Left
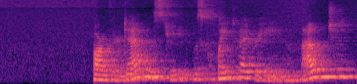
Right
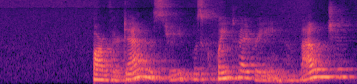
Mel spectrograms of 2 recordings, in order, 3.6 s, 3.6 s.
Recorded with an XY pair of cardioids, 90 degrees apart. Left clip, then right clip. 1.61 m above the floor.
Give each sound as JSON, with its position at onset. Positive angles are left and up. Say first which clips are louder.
{"t": 0.9, "sound": "a woman speaking", "louder": "right 3 dB", "azimuth_deg": -40, "distance_m": 1.9}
